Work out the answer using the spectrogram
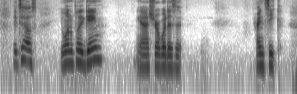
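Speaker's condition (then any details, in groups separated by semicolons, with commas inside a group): No condition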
